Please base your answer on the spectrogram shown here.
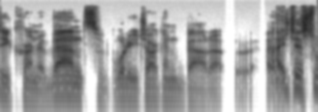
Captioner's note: stutters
